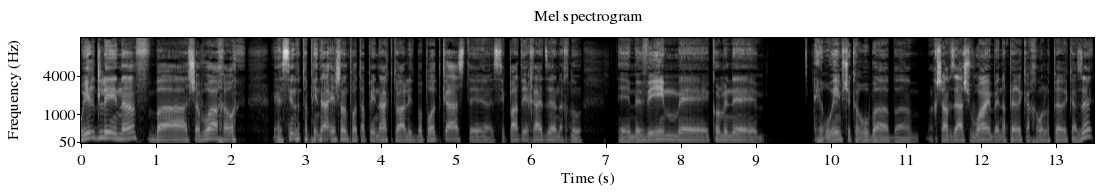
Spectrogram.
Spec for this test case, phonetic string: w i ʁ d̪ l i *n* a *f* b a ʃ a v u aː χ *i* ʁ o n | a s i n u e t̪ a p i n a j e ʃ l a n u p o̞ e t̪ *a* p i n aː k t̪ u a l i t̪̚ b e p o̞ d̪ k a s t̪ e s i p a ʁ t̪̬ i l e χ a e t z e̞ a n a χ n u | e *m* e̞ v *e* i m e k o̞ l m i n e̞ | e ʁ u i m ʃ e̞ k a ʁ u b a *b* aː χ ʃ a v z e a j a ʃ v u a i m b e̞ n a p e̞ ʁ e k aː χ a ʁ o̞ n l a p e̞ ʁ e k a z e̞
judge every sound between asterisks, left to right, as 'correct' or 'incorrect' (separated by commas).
correct, correct, incorrect, correct, correct, incorrect, correct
